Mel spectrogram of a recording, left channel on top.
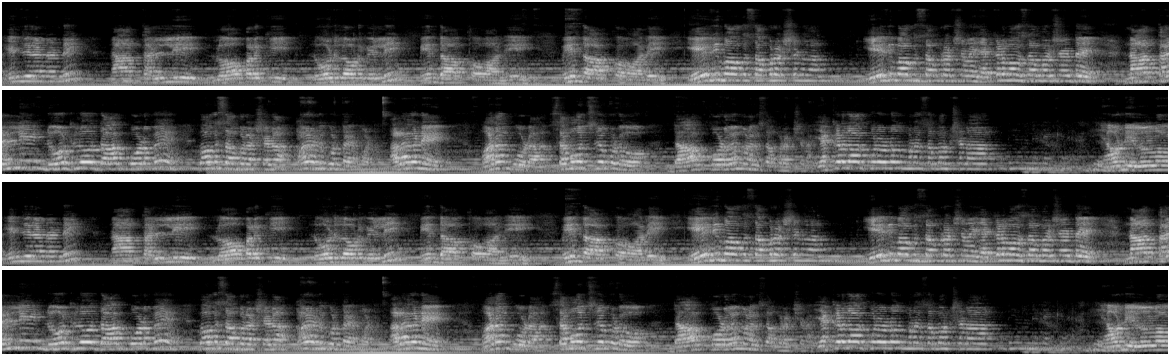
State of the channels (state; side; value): normal; both; correlation 0.87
